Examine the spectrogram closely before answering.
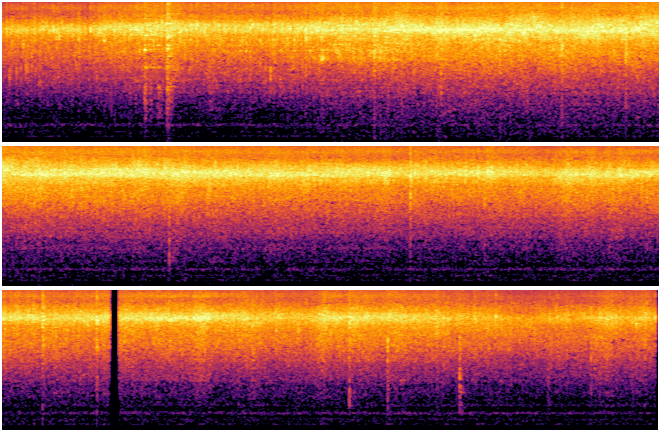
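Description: Chicken and vegetables sizzling steadily in a hot pan while freshly added cabbage and broccoli are stirred in, with a few faint clicks of the wooden spatula. The sound cuts out for an instant about two-thirds of the way through.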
